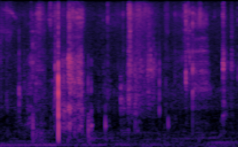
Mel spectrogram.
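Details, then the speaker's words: Nearly three-year-old Roccat Skeltr keyboard typed on after cleaning and reassembly. Scattered light, crisp plastic clicks and taps with no sticking or scratchy keys; the keys press normally. "and the buttons seem to be pressable."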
